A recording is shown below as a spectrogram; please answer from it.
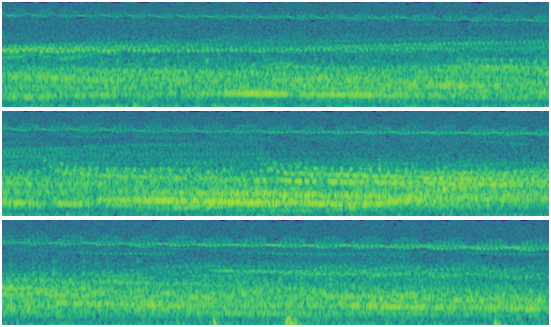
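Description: Bearded seal singing underwater, eerie: long, slowly falling warbling trills, several overlapping, with one high trill gliding steadily downward throughout.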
